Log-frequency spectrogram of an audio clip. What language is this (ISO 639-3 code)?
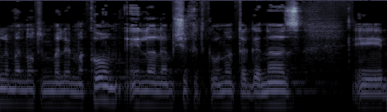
heb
